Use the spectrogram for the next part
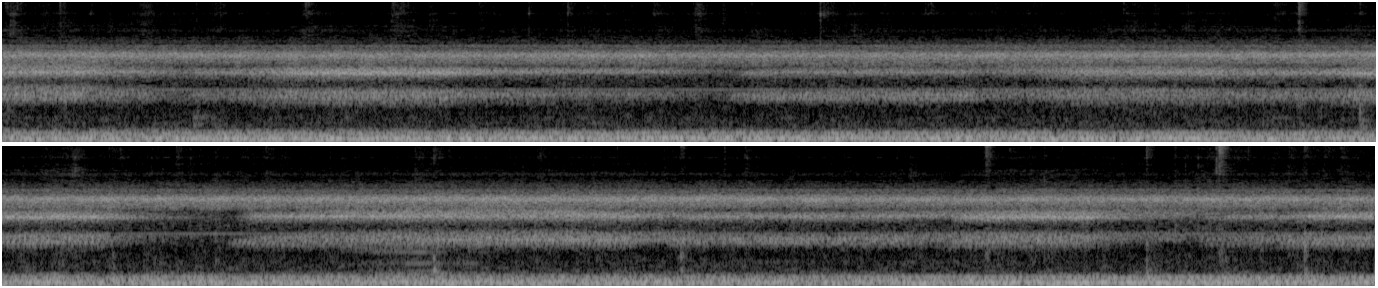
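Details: Frogs in rain by the thousands, their trilled calls merging into a continuous pulsing drone that swells and softens, accompanied by light rain ticks and a low steady murmur.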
